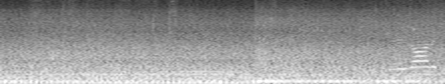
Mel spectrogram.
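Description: Steady low rumble of wind on the microphone and sea washing against the rocks, with a faint steady hum that fades out about halfway through.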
